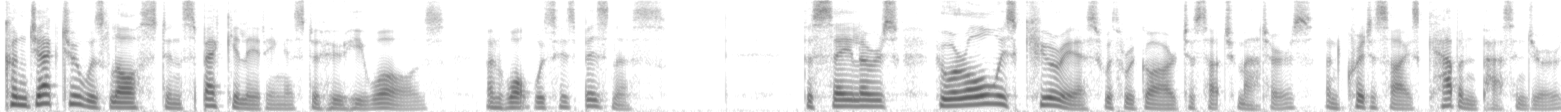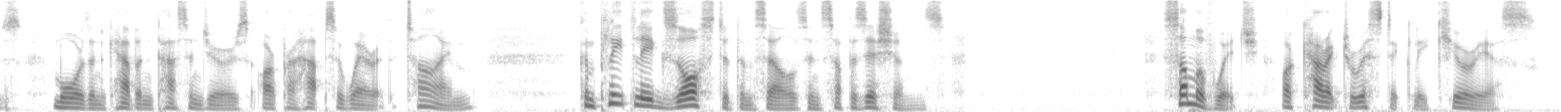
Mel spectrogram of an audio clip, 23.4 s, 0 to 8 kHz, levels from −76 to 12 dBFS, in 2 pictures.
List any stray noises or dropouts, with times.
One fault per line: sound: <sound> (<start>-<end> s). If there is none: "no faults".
no faults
